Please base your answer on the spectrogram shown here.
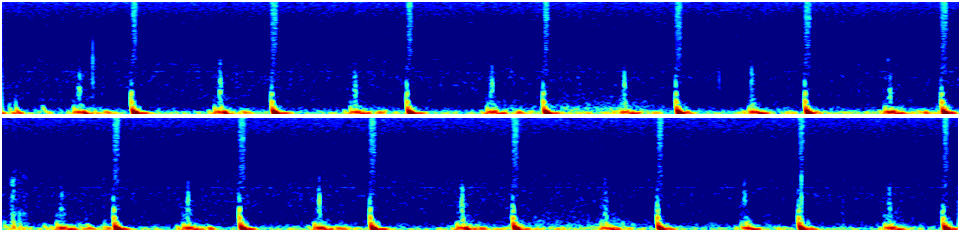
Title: Heartbeat ASMR ♡ (Relaxing, Peaceful, & In-real time) ☁️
